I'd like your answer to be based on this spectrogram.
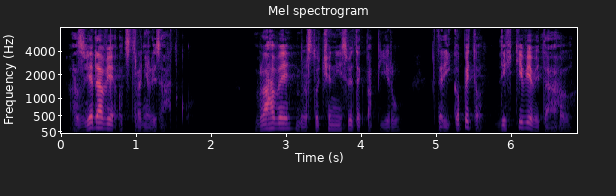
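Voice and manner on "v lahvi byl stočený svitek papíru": ordinary delivery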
